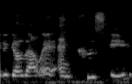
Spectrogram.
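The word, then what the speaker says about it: Kooskia: go that way and KUSI is the right way to say this all right so there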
